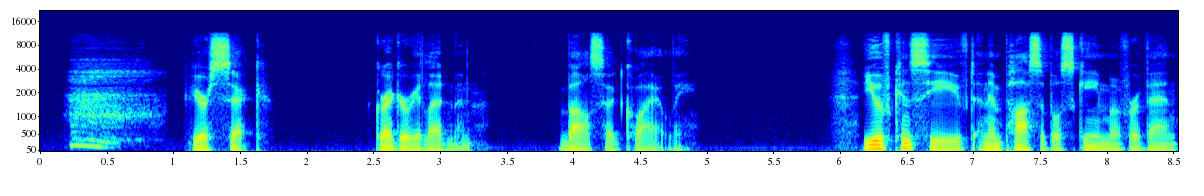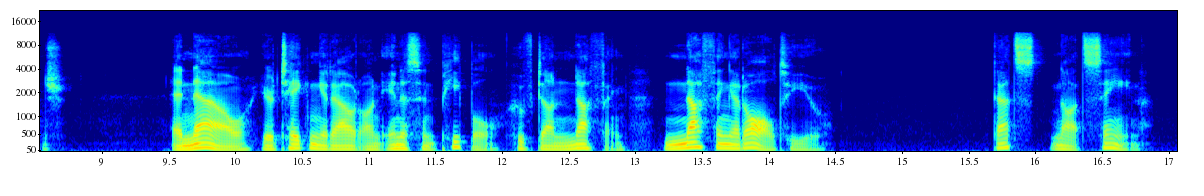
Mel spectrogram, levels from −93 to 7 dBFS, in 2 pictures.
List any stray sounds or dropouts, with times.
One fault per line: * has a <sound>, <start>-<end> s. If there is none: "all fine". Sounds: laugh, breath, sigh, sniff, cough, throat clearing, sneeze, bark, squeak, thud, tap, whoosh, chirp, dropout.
* has a sigh, 0.2-1.0 s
